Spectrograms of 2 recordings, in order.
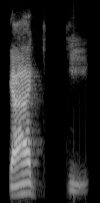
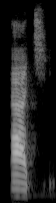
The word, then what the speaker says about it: Takagi: So yeah, Shingo Takagi. That's how you pronounce it. Takagi. I always say it's Takagi, but it's Takagi.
